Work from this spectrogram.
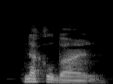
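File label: "knucklebone", Australian English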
